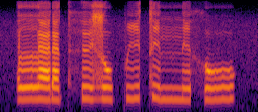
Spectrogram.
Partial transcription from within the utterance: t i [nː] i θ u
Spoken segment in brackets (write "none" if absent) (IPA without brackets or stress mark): nː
